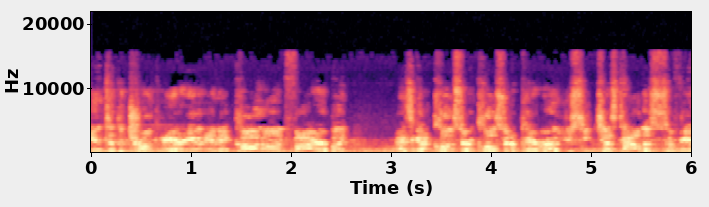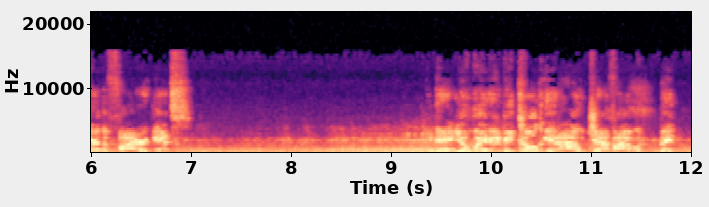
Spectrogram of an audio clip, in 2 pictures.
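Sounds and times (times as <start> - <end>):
man speaking on television: 0.0 - 7.1, 9.2 - 12.0
low steady rumble: 0.0 - 12.0.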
